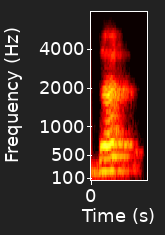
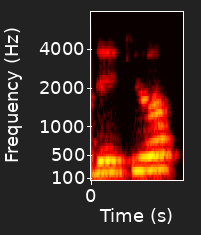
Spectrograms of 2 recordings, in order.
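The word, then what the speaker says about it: deque: Already told you, pronounced the DEC or DQ, which the elements can be inserted or deleted either and in constant time.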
